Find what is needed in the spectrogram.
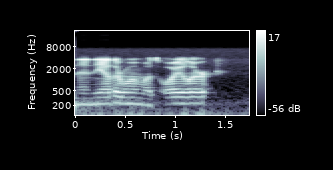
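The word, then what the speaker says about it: Euler: And then the other one was Oiler. It's spelled Uler, but it's pronounced Oiler again French. And I would say, uh, do we do we use Uler's method?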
